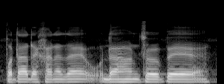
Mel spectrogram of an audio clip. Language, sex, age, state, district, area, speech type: Assamese, male, 18-30, Assam, Golaghat, urban, spontaneous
